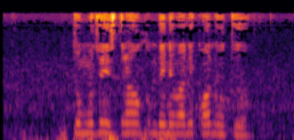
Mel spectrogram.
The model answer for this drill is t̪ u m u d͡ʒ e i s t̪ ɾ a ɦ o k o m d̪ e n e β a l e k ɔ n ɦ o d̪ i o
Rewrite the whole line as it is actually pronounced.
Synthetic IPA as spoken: t̪ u m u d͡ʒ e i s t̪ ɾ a ɦ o k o m d̪ e n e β a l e k ɔ n ɦ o t̪ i o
